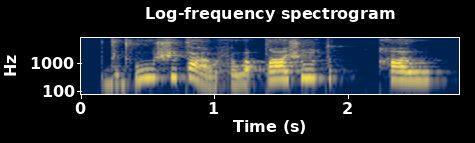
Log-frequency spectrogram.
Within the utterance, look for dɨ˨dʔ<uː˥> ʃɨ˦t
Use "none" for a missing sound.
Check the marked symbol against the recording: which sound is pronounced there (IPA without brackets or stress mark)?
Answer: uː˥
